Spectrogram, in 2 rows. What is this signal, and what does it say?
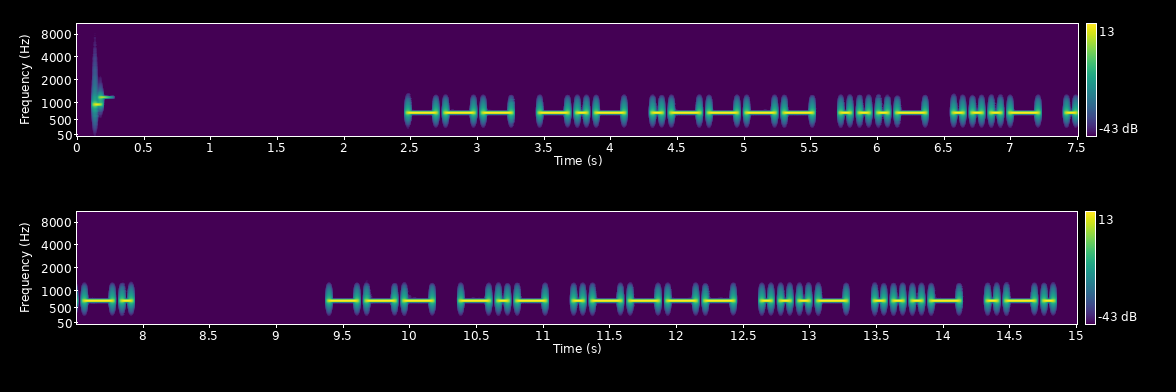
Morse code, heard as a keyed tone, about 17 wpm, 700 Hz. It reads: OK1VVR OK1VVR
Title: DXCC-100 Call Signs - 6 Characters - Repeated 3x - 17wpm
